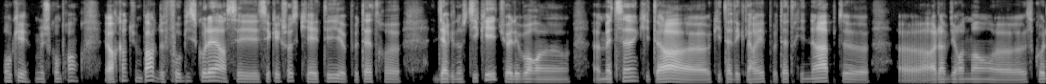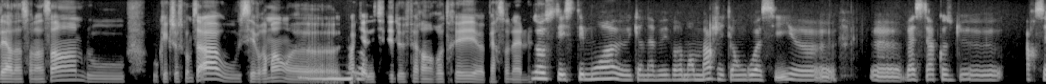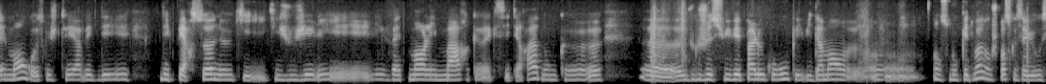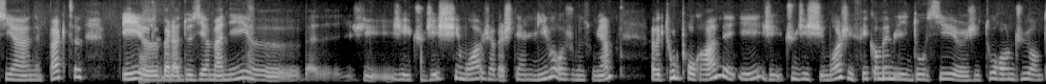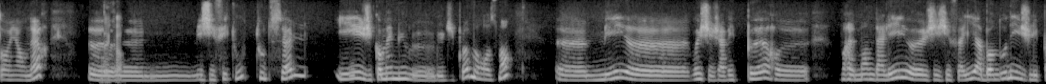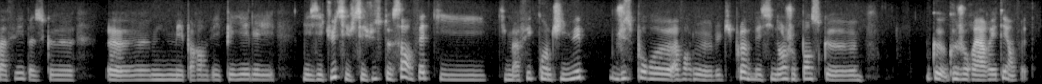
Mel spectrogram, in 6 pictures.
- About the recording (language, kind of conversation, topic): French, advice, Comment puis-je démarrer un projet malgré la peur d’échouer et celle d’être jugé·e par les autres ?
- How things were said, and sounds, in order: static; distorted speech; other background noise; stressed: "personnes"; tapping; drawn out: "heu"; stressed: "peur"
